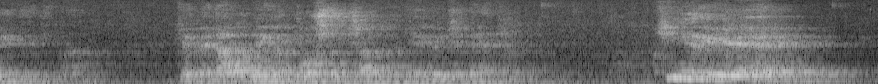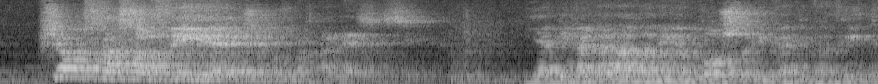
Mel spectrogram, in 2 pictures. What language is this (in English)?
Greek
